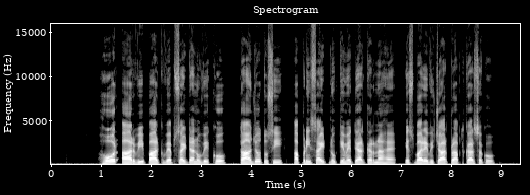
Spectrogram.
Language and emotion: Punjabi, neutral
